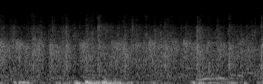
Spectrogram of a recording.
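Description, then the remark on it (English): An audience applauds to thank a panel, with a dense, steady patter of many hands clapping, moderately loud and continuous, with a faint voice briefly surfacing beneath the clapping. “Well, if there are no more questions, why don't we thank the panel and a little applause.”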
